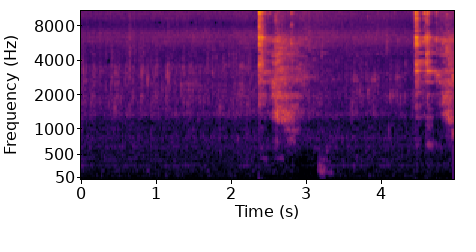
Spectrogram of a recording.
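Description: A metal spoon clinks twice against a metal kadai (wok), about two seconds apart, each knock ringing briefly.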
